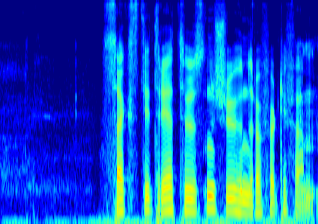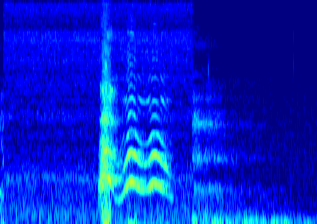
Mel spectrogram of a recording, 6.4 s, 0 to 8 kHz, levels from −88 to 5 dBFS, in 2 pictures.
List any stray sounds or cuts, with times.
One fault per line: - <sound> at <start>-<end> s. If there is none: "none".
- bark at 4.2-4.9 s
